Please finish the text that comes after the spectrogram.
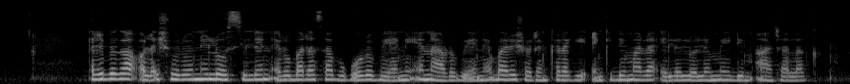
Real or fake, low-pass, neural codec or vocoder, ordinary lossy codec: fake; 19.8 kHz; vocoder, 44.1 kHz, 128 mel bands every 512 samples, BigVGAN v2; AAC, 32 kbps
